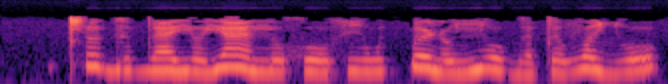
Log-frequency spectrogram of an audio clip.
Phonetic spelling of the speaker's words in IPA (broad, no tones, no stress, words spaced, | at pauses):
cʰəɡɨ d̪æjə jæno xoxiwɨ k͡pəɳo ɲoɡɐtə vɐʎo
